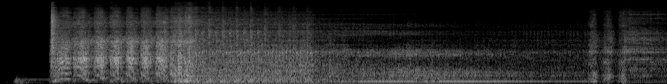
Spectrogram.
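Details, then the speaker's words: VW T6 Transporter diesel after a fuel filter change, with the system primed via the low-pressure pump diagnostics; quick crank, catches immediately and settles into a smooth, even idle with no misfire or knock; no leaks. "Right, that's her all run up and no issues."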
